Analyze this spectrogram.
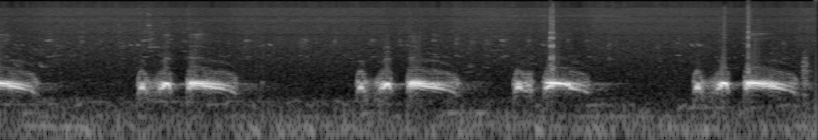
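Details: Cooing of a spotted dove: short double notes then a longer falling coo, phrase repeated about every two seconds, five times, over a soft low rumble.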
